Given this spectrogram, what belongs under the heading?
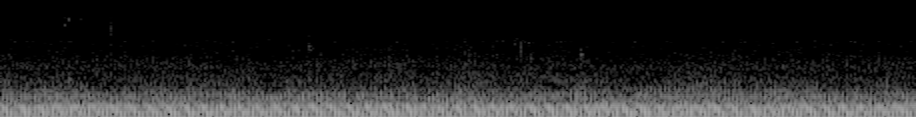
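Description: Piper Arrow III propeller plane engine idling on the taxiway at Letňany before a run-up, a steady droning hum with a low rhythmic propeller throb, loud and continuous with no voices.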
